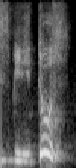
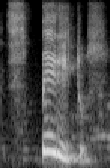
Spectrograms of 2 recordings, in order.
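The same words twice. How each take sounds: First: The stress falls on a later syllable. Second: The stress falls on the first syllable. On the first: The speaker calls it wrong. "ni spiritus" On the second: The speaker calls it right. "sino que se pronuncia como spiritus"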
